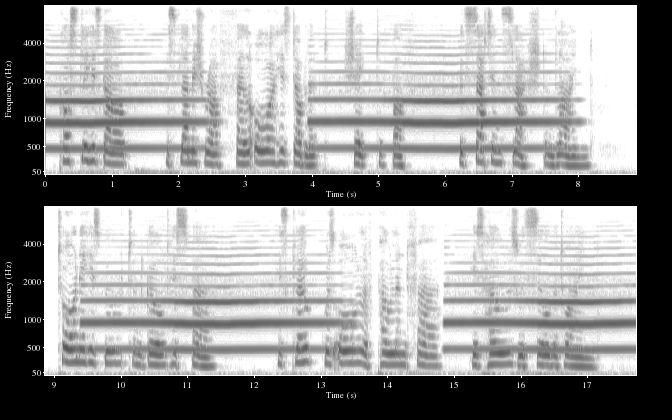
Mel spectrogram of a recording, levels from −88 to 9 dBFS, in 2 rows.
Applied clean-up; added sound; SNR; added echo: none; Wind instrument, woodwind instrument; -4 dB; reverberation time 0.1 s.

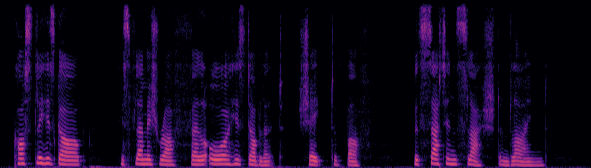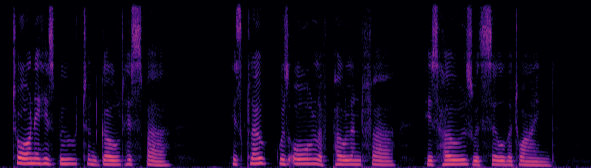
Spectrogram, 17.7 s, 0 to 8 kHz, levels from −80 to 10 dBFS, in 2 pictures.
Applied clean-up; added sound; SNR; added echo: none; none; none; none.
